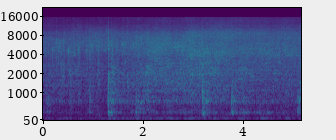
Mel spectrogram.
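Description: Pointed gourd (potol) pieces, seasoned with turmeric and salt, frying in a pan with constant loud sizzling and occasional stirring scrapes.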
